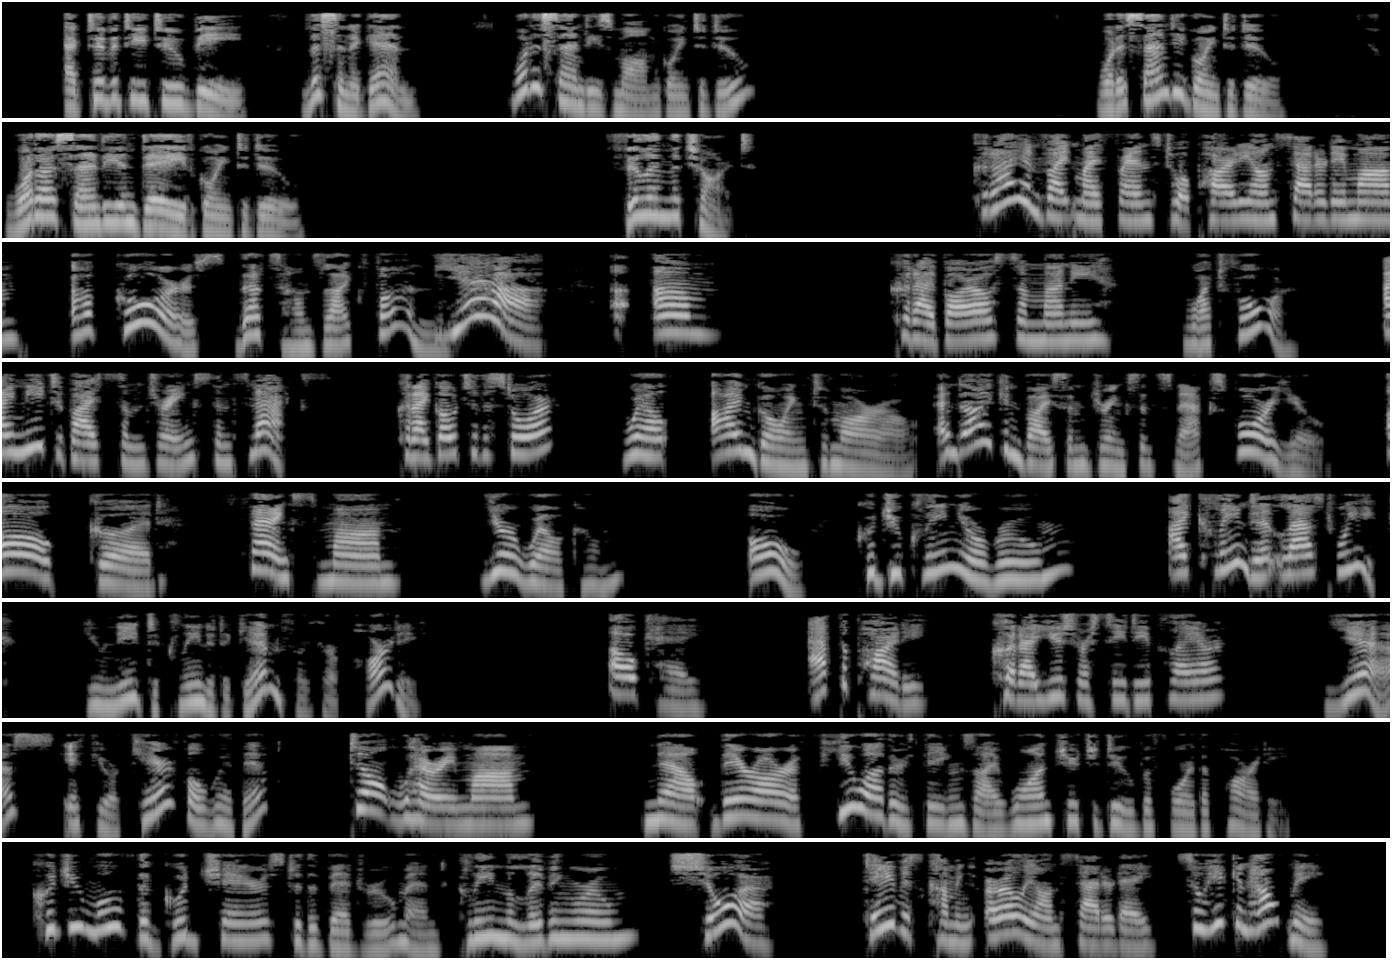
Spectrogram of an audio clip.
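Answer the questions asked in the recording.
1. Go to the store and buy drinks and snacks
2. Clean her room
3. Move the good chairs to the bedroom and clean the living room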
